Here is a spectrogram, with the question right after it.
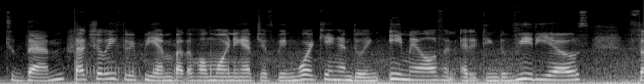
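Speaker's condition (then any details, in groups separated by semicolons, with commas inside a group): No condition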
